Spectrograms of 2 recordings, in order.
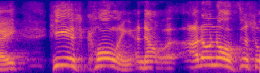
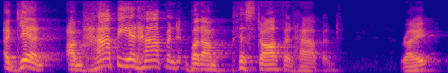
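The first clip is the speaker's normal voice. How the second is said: normal talking voice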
